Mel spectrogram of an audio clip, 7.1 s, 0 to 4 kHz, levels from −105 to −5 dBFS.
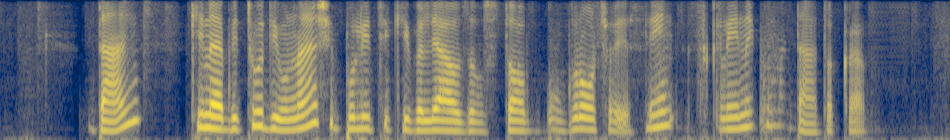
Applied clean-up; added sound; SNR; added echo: neural separator model SepFormer WHAMR!.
